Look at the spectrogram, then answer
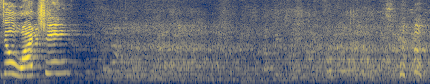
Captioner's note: audience laughing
